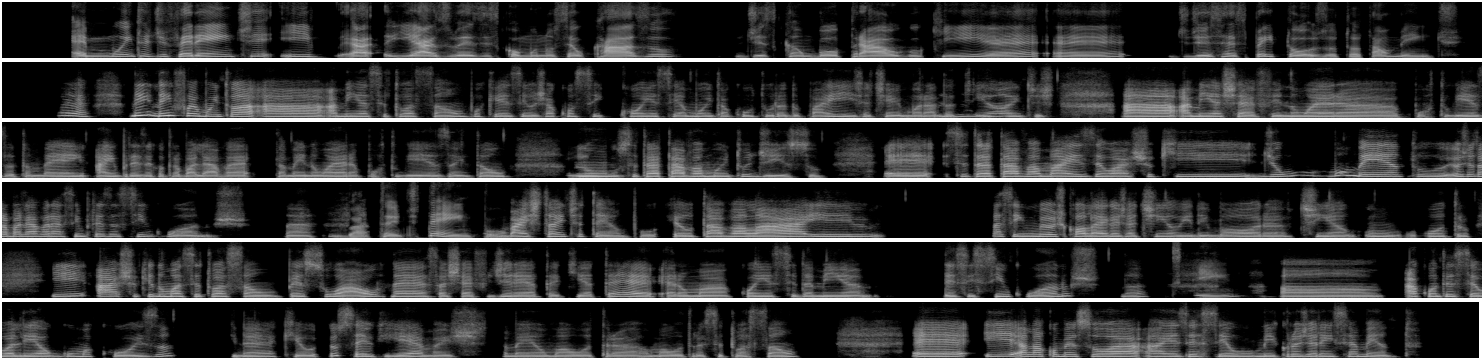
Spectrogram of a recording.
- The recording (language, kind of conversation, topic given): Portuguese, podcast, Qual é o papel da família no seu sentimento de pertencimento?
- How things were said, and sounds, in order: none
